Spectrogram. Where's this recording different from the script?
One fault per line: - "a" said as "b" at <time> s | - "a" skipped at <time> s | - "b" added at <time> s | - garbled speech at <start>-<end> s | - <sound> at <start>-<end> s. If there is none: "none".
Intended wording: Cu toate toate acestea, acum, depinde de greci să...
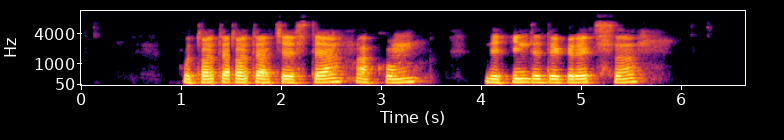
none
